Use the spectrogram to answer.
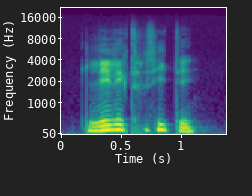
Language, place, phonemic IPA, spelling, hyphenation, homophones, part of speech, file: French, Paris, /e.lɛk.tʁi.si.te/, électricité, é‧lec‧tri‧ci‧té, électricités, noun, Fr-électricité.ogg
- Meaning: electricity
